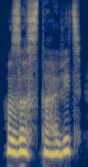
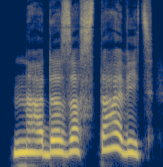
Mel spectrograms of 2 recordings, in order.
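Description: First: "Заставить" echoed as a doubting question. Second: Slow, firm, confident counter; insist, drawing out "заставить". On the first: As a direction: toss the word back, questioning it. Mother questions the aunt's word. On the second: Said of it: "уверенно возразила тётя". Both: A narrator's reading.

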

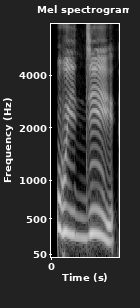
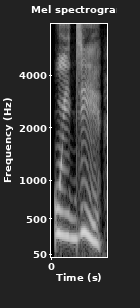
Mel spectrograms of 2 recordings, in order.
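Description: First: High, pitiful little plea; plaintive, high-pitched voice. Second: High-pitched, upset order to leave; high, upset cry; distressed plea. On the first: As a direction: beg pitifully to be left alone. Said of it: "попросила я уже жалобно". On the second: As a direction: push them away in distress. Ashamed, sends him away. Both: A narrator's reading.

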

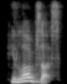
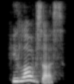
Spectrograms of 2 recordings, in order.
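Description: First: Staunch. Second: Firm and loud, leaning on loves; staunch. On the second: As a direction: plant your feet and insist he loves us. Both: A narrator's reading. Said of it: "Thorin said staunchly".

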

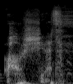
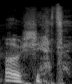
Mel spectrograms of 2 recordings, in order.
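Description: First: A whispered oh shit under the breath; softly whispered curse; whispered panic. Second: Said in the usual way. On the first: Retold or imitated. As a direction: hiss it in quiet dread. Retold panic as runner comes.

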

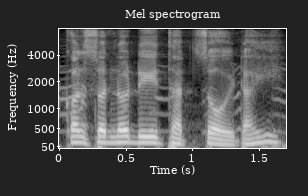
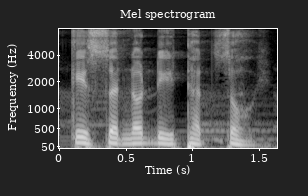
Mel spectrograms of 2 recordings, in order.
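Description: First: Higher and louder, breaking into tears; loud sobbing. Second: Quieter, holding back the sobs; a softer sobbing take; sobbing softly. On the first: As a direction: cry it out in grief. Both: A narrator's reading. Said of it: "nói trong tiếng nấc".

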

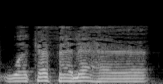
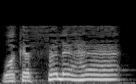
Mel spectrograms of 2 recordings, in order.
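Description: First: وكفلها with a single light F, very slow; Warsh reading. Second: وكفلها with a doubled F, higher and slow; standard reading. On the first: Teacher demonstrating Warsh's single F in وكفلها, very slow. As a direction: say وكفلها as wa-kafalaha, slowly. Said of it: "بتخفيف الفاء". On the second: Teacher quoting the verse word before showing Warsh's light F. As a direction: recite وكفلها as wa-kaffalaha, slow and lifted. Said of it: "قرأ ورش كلمة وكفلها بتخفيف". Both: Shown as a demonstration.

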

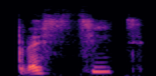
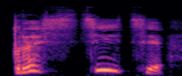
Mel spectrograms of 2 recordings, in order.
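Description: First: Softer, choked plea of простите; a quiet tearful простите; sobbing plea. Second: A high crying простите; sobbing cry. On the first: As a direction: begin begging through tears, quietly. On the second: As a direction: break into an open sob. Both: A narrator's reading. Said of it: "зарыдала она".

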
